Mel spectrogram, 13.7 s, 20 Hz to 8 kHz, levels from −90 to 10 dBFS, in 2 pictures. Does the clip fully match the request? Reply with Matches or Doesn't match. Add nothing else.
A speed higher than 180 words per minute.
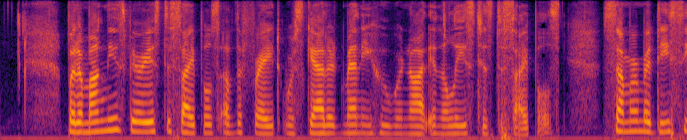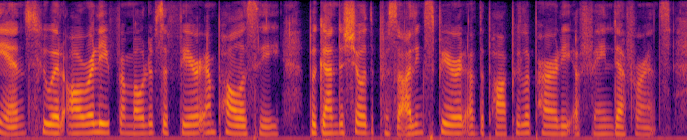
Matches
